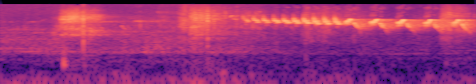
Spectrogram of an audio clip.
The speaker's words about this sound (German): Also, wir hören jetzt die Buchfinken.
